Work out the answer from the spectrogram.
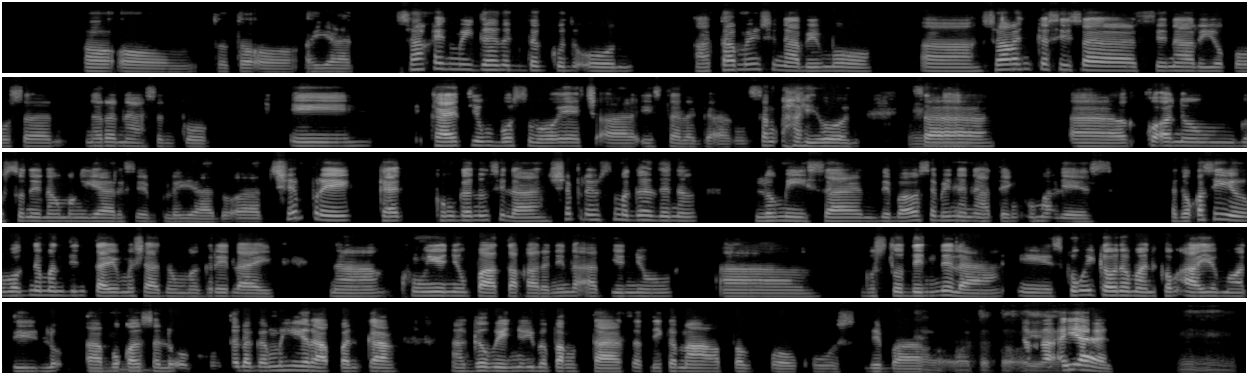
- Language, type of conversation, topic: Filipino, unstructured, Ano ang ginagawa mo kapag pakiramdam mo ay sinasamantala ka sa trabaho?
- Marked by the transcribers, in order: tapping; other background noise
